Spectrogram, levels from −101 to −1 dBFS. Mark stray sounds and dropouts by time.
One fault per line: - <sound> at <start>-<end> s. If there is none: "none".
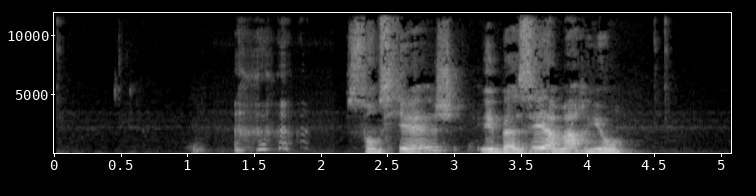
- laugh at 1.4-1.9 s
